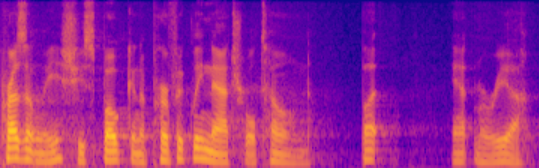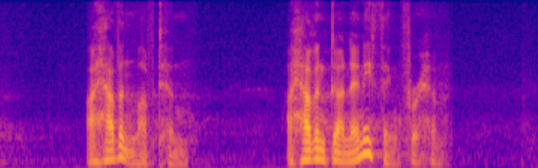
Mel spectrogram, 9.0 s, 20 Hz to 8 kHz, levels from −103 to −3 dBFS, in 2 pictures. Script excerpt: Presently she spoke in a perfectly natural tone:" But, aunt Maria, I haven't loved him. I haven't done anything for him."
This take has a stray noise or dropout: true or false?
false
